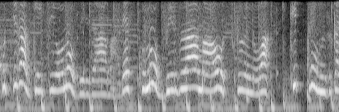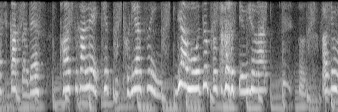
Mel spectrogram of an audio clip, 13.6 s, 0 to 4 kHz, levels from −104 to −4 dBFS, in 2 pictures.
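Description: No technical faults can be heard in this clip. The call path shows in a band that stops at 4 kHz with nothing above it, which fits a G.711 mu-law codec at 64 kbps.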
